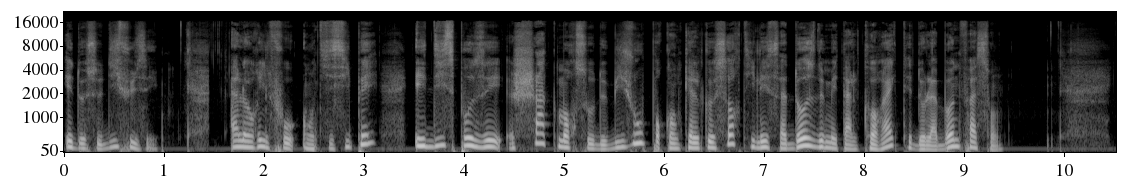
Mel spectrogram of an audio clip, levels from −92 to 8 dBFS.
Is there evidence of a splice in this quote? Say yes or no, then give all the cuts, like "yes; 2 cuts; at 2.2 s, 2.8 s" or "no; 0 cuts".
no; 0 cuts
